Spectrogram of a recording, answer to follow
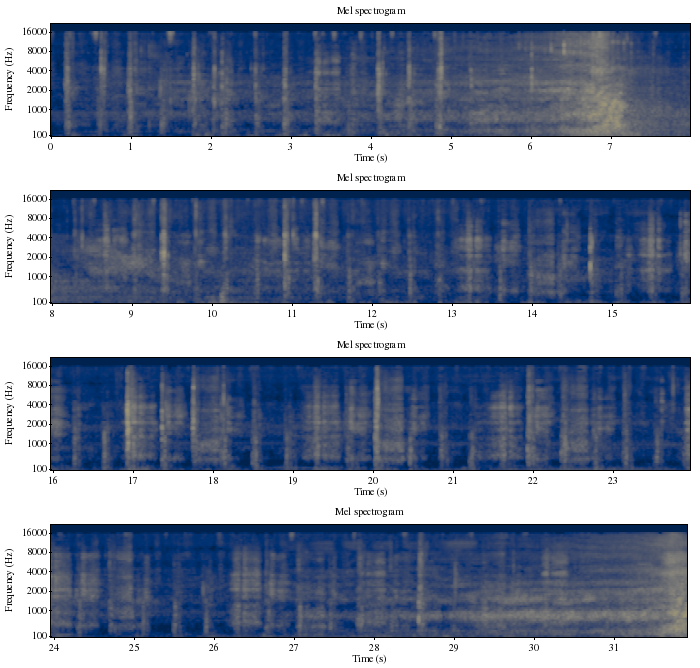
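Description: A runner's footsteps and breathing picked up by a hand-held phone, with knocks and rubbing from the phone itself. A louder rush of noise swells and fades about seven seconds in.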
